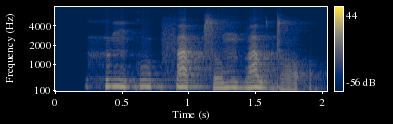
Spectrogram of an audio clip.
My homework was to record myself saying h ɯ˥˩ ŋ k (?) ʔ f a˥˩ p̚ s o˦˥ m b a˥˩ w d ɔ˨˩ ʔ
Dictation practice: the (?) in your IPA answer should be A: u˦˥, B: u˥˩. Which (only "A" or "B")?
B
